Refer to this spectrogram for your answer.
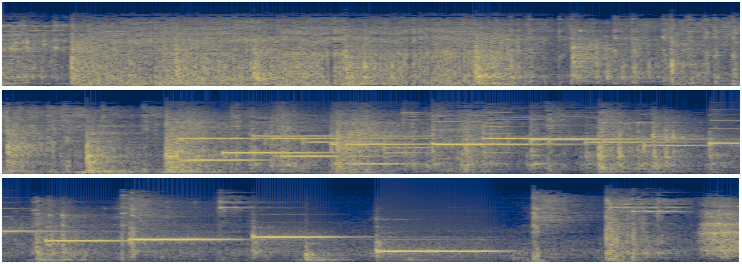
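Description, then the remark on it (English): A hammer smashes a music box with a rapid series of heavy, cracking blows, then scattered bright, ringing metallic notes ping out irregularly as the broken comb's tines sound between the final strikes. “Is this a habit of yours, breaking up music boxes?”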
